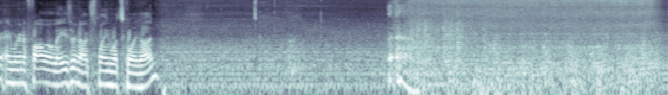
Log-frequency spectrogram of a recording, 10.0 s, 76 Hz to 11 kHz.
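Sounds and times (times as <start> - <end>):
fume extraction fan rushing: 0.0 - 10.0.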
